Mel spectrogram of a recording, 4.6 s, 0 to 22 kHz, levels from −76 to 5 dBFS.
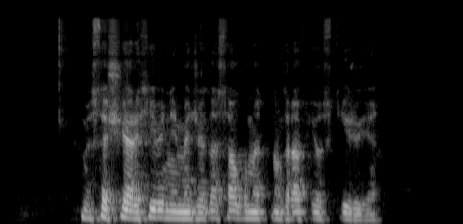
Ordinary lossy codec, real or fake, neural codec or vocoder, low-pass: Opus, 24 kbps; real; none; 14.4 kHz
